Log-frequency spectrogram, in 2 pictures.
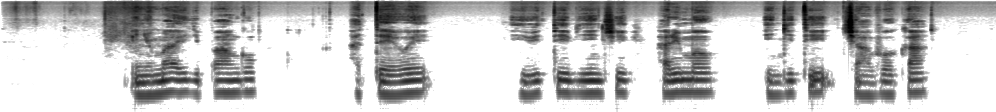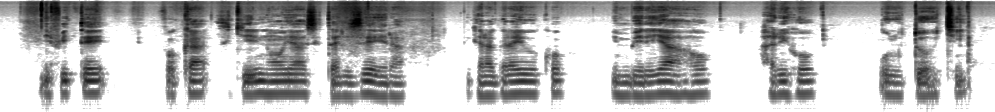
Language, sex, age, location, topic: Kinyarwanda, male, 18-24, Kigali, agriculture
